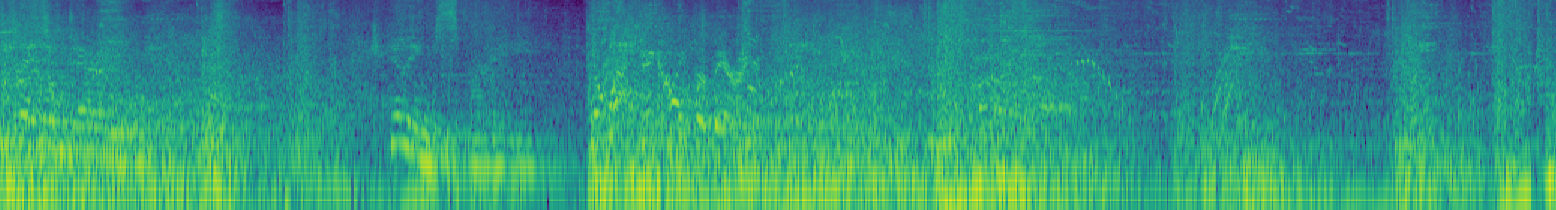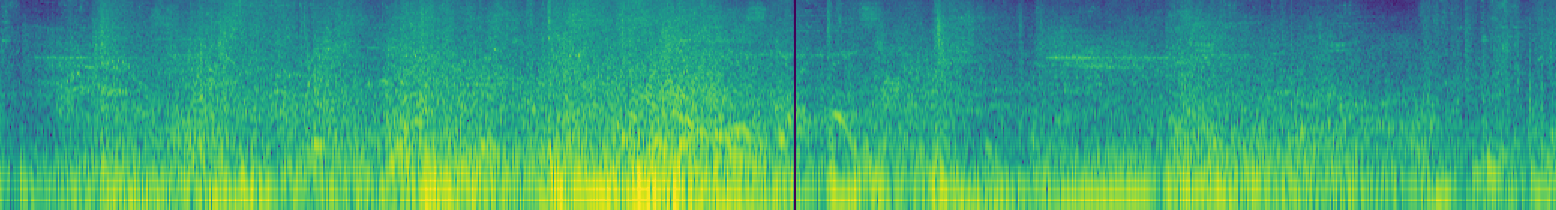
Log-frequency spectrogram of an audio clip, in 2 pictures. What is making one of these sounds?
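Magic blasts, whooshes and impacts burst in quick succession in a video game fight.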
